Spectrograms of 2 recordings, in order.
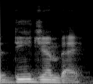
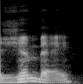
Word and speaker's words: djembe: problem you have the djembe the D is silent which is a a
